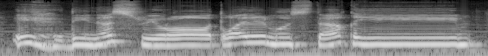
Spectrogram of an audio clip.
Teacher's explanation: سواد کو ہم پر پڑھیں گے کیونکہ سواد ہمیشہ ہی پر یعنی کہ موٹا پڑھا جاتا ہے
